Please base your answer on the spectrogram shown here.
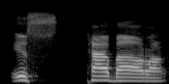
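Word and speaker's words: اصطبر: So, but we cannot say this ta, right? Because it's so difficult to pronounce. So they change this to a ta.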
